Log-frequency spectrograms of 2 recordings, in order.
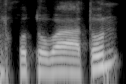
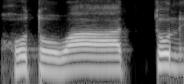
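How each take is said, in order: First: Said in the usual way. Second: خطواتن very slow and louder, every syllable stretched; خطواتن stretched, ending in ن; slow emphatic reading. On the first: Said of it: "پڑھ لیں ابھی فی الحال". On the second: Shown as a demonstration. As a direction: sound out خطواتن slowly and firmly. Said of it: "اس کو بہرحال پڑھ لیں".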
